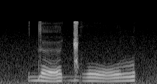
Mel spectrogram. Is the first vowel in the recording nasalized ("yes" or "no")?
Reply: no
